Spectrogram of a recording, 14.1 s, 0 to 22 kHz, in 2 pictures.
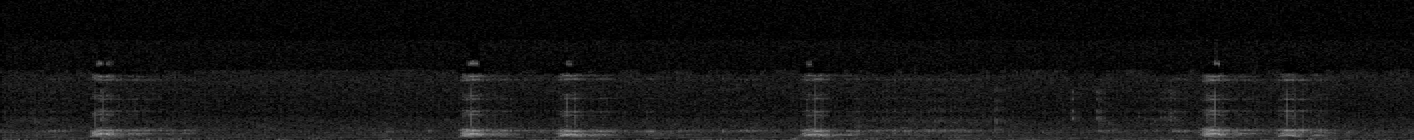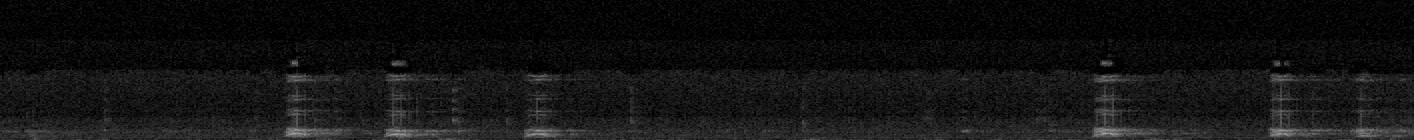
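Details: Red deer stags fighting in Poland on 3 November 2017 at 21:01, at night: sharp clacking knocks arrive in irregular bursts, often paired, every one to two seconds, over a steady low hum and rumbling background noise.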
